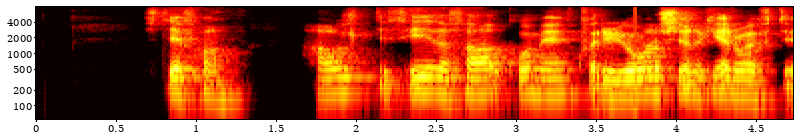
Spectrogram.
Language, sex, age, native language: Icelandic, female, 50-59, Icelandic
